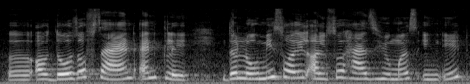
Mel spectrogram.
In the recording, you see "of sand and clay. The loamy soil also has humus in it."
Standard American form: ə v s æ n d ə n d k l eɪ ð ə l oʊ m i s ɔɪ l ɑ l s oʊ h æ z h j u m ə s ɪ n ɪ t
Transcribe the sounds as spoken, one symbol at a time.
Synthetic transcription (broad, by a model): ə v s æ n d ə n d k l eɪ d ə l oʊ m i s ɔɪ l ɑ l s oʊ h æ z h j u m ə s ɪ n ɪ t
